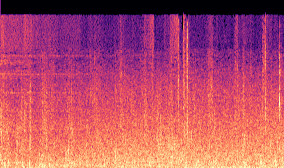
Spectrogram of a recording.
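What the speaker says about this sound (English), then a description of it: "why is it still raining here?" Steady rain falling in the video game Assassin's Creed Shadows, an even, continuous hiss of drops on surfaces, soft and unbroken, with no voices over it.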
